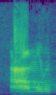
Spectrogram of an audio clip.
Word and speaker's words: عمرو: عمرو كان يخلونها واو بالكتابة عمرو يخلونها واو عمر بدون واو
